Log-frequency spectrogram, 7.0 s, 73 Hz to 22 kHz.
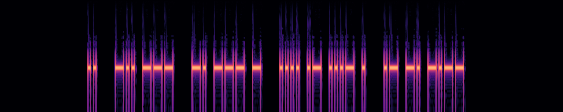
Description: Morse code, heard as a keyed tone, about 34 wpm, 700 Hz. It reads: I DO NOT HAVE ANY
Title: Sets of 5 Words 35wpm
